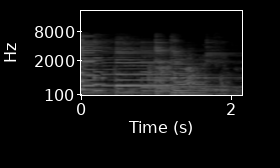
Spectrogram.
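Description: Acoustic guitar strumming a few chords that ring out and die away near the end, closing the song.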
